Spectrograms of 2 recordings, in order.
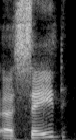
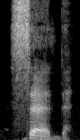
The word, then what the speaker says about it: said: Okay, so yeah, instead of said, said. Said. Okay, give me a D at the end.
